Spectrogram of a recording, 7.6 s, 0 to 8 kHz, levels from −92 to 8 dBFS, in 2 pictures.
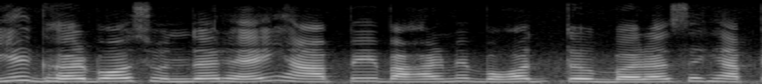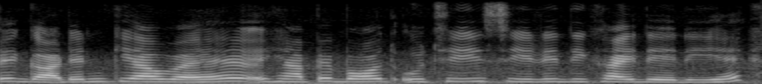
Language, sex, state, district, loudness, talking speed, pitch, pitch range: Hindi, female, Uttarakhand, Tehri Garhwal, -23 LUFS, 210 wpm, 260 Hz, 245-280 Hz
